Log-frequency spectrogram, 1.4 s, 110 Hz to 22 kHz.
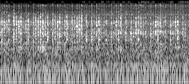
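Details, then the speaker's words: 2000 BMW E39 540i M62B44TU, first start after long sitting with half-finished timing job and rusted cam lobes, check engine light on: fast hissy puffing tick at front of engine at idle; suspected exhaust manifold gasket leak, not confirmed. "it sounds like there's exhaust coming from the front of the engine that's really weird it's not it's not valve or uh like Thanos noise I think this car has like a a serious exhaust Le"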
